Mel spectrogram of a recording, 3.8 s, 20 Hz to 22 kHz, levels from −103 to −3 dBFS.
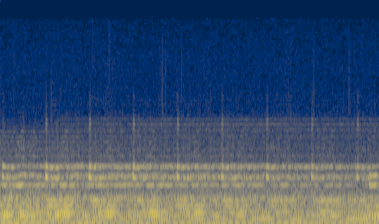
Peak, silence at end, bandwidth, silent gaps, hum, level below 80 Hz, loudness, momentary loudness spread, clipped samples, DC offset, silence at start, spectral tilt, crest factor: -14 dBFS; 0 s; 3.1 kHz; none; none; -34 dBFS; -29 LUFS; 5 LU; under 0.1%; under 0.1%; 0 s; -12 dB/octave; 14 dB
